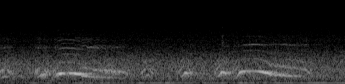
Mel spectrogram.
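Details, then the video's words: Owls answering each other in Richmond, Virginia, January 8, 2012: a loud drawn-out hoot, a brief pause, then short hoots leading into another long hoot that sinks at the end. "Owls Calling"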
